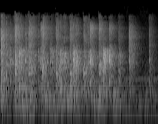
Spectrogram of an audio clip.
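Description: A round of applause from a small group at a recovery group meeting, a dense patter of overlapping hand claps for a speaker that stays fairly steady and moderately loud before thinning out toward the end.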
